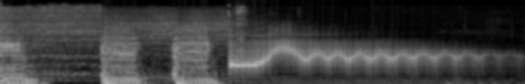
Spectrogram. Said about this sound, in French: Écoutez notre petit thème avant. Préparez-vous, mesdames et messieurs. Voici la chanson instantanée.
